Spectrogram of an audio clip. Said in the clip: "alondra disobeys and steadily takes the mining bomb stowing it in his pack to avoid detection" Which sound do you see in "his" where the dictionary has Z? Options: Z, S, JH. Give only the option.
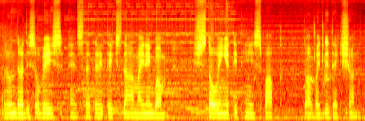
S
